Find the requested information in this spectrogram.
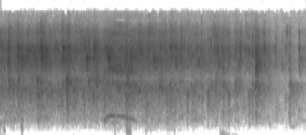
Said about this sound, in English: I mean, I went overtime, so I don't deserve your applause.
